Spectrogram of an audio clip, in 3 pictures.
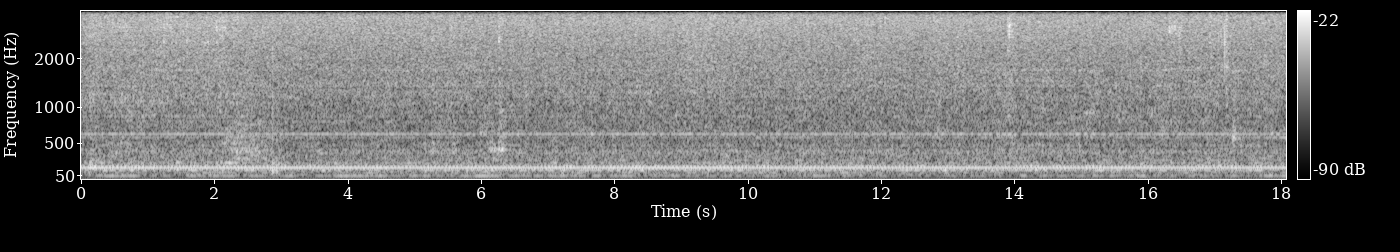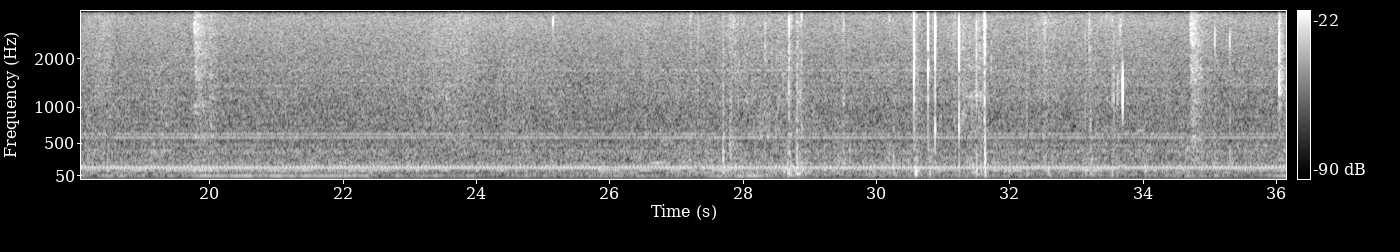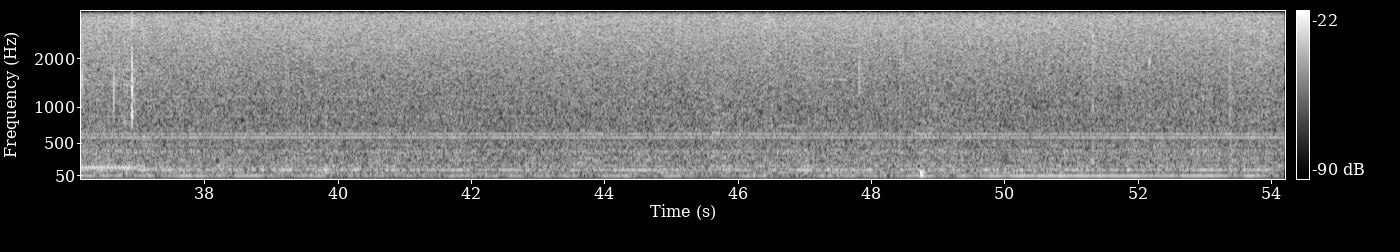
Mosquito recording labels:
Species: no mosquito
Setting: insect culture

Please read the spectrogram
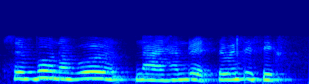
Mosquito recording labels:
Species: no mosquito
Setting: cup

